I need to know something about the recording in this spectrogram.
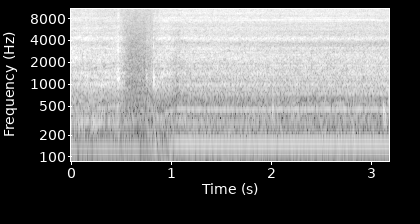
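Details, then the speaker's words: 1989 Porsche 911 Carrera 3.2 Cabriolet, power side mirror after repairing hacked door wiring: quiet steady small-motor whir, no clicking or binding; mirror moves correctly, normal operation. "all right I think we're done here everything moves as it should in the right direction goes down"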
